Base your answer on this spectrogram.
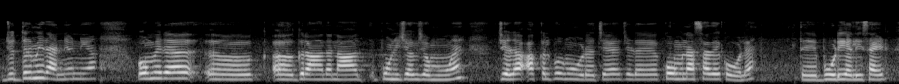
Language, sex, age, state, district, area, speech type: Dogri, female, 18-30, Jammu and Kashmir, Jammu, rural, spontaneous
